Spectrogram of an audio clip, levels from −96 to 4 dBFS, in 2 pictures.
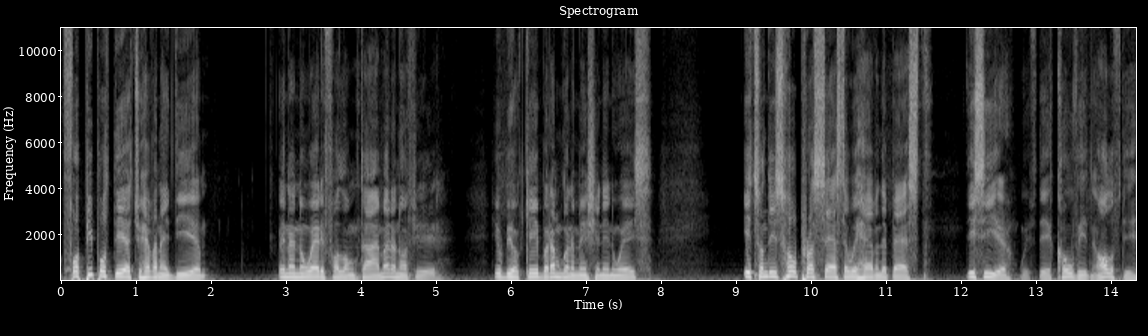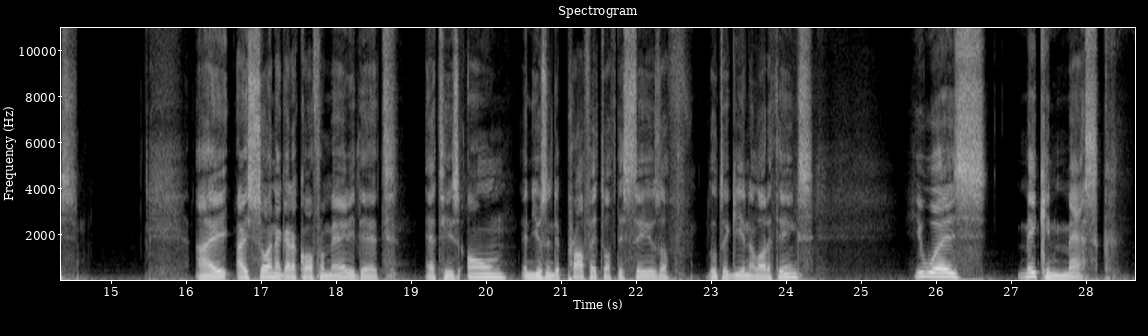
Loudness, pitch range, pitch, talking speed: -20 LUFS, 125-150 Hz, 140 Hz, 170 wpm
